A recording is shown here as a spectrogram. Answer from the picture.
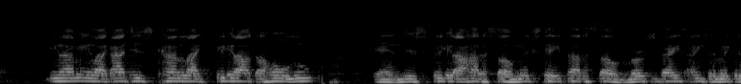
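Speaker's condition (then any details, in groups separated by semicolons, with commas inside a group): No condition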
